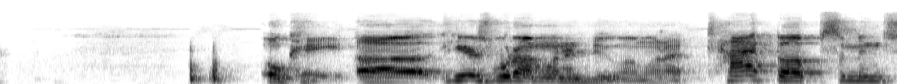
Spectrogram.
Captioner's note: drink clinks down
